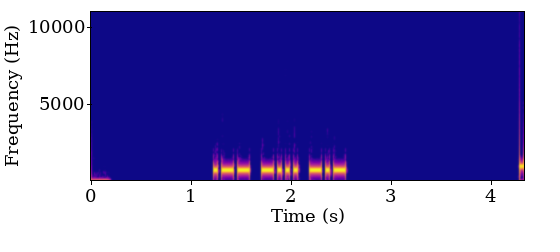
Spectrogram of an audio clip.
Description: Morse code, heard as a keyed tone, about 30 wpm, 700 Hz. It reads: WBK
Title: USA Call Sign Postfixes - 3 Letters 30wpm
